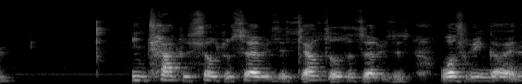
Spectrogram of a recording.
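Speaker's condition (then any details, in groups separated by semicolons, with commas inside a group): Facial palsy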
